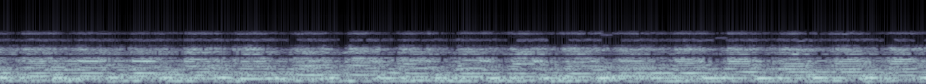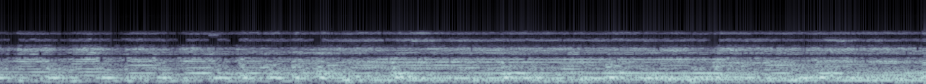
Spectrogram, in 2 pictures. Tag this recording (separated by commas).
Music, Electric guitar, Musical instrument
